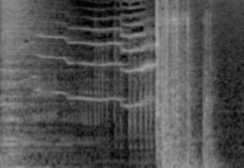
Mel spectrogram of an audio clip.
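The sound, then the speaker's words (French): A ball bounces off a bandit's belly with a single dull thunk, preceded by a thin, wavering tonal squeal that fades just before the impact. “C'est c'est celui d'une balle qui rebondit sur la bedaine d'un bandit.”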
